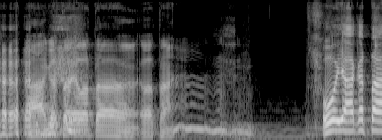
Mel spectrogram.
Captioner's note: murmurs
